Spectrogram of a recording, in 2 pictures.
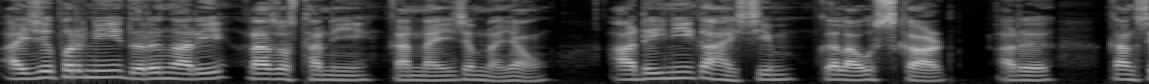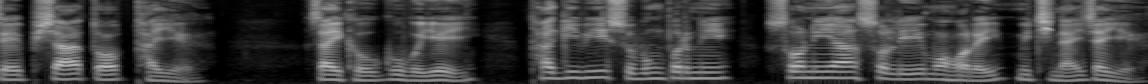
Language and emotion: Bodo, neutral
